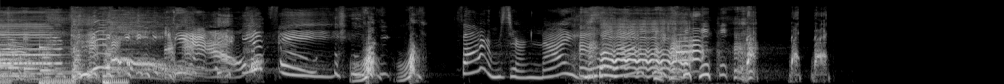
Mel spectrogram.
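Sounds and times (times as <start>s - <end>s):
cartoon dog barking: 3.5s - 4.3s, 6.8s - 8.4s.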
